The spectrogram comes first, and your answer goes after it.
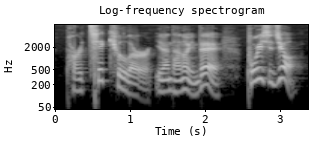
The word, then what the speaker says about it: particular: 이거보다 조금 더 어려운 난이도의 단어는 바로 이 particular 이란 단어인데 보이시죠? particular 이라고 해서 R과 L이 마구 섞여 있습니다.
